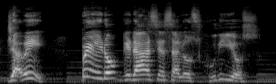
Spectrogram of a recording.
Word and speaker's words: Yahvé: No quiere decir que esa definitivamente era la pronunciación, no, la pronunciación más fidedigna es Yahvé, pero gracias a los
